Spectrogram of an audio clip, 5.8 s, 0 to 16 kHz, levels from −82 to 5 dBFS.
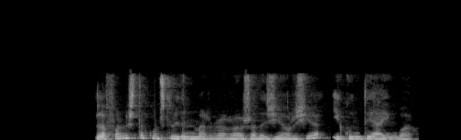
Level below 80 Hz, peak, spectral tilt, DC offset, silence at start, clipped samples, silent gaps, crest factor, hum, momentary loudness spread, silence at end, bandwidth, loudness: -62 dBFS; -10 dBFS; -5.5 dB/octave; under 0.1%; 1.2 s; under 0.1%; none; 18 dB; none; 5 LU; 0.55 s; 8 kHz; -27 LUFS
